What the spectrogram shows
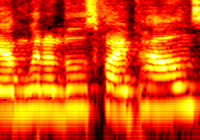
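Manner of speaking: ordinary talk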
